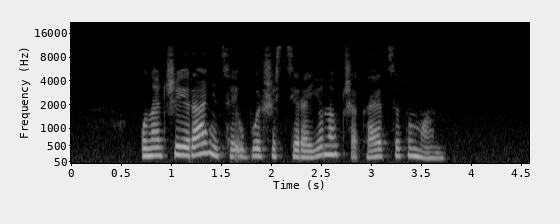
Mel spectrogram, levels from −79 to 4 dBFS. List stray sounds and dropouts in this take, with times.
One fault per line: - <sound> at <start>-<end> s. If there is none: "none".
none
